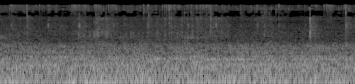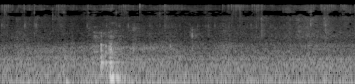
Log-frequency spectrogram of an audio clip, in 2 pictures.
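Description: Quiet room tone with a low steady hum. Soft knocks come near the start and again past the middle, the second followed by a brief squeak.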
